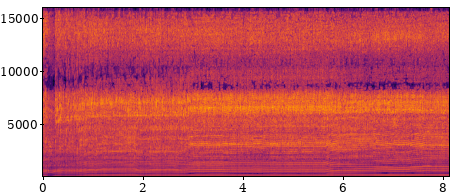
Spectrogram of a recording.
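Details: Stihl 461 chainsaw with ported cylinder and new Caber rings, carb near set, after spark plug hole repair: high screaming two-stroke howl sags slightly into each cut, then snaps back; healthy cutting under load.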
